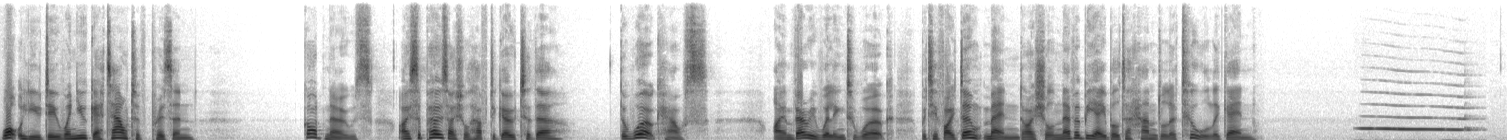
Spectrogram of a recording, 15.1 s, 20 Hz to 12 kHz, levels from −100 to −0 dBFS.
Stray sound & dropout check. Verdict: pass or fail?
fail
